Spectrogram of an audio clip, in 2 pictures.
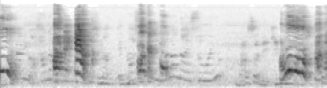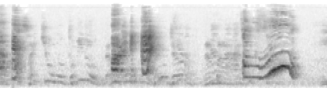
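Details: A pet grey parrot, noisy on top of its cage, gives loud bursts of speech-like chatter mixed with rising, looping whistles, roughly every two seconds, in a quiet room.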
